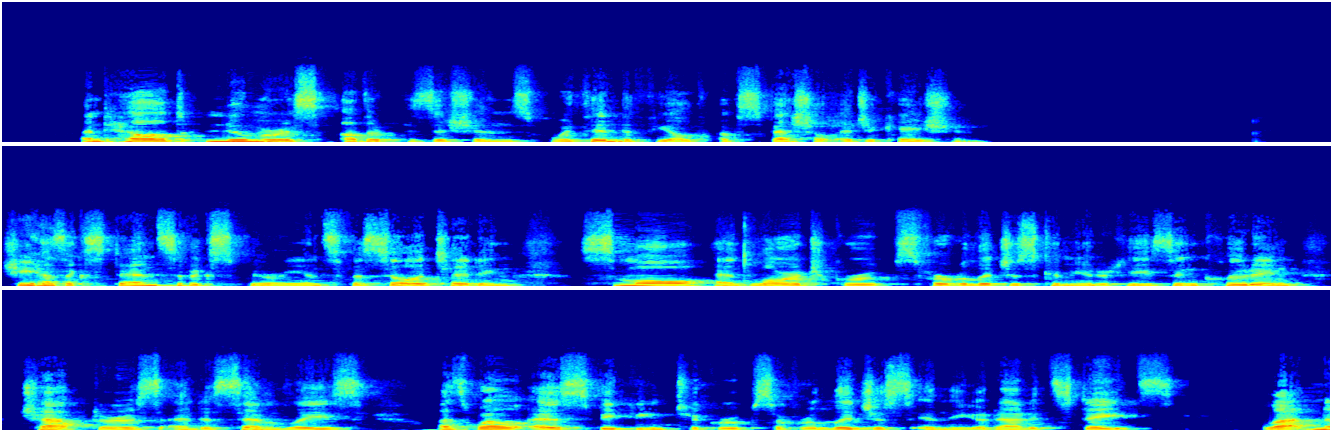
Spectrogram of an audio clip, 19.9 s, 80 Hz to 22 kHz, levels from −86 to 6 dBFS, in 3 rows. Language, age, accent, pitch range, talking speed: English, 50-69, American, 155-190 Hz, 120 wpm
